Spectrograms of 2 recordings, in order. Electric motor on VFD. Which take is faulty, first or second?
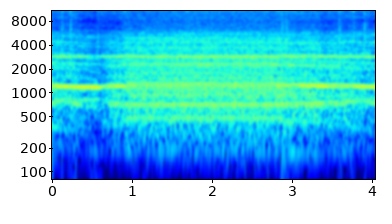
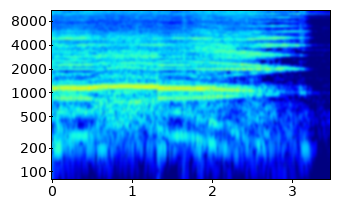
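second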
